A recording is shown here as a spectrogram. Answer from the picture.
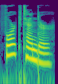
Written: fork-tender

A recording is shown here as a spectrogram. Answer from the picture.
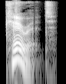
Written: carat

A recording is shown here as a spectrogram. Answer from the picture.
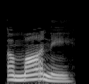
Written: amani

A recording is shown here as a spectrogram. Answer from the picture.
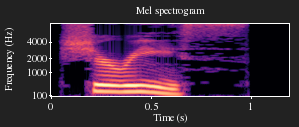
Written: cherese

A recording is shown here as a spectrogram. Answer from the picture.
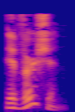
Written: eversion

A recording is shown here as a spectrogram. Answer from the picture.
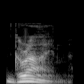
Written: grime

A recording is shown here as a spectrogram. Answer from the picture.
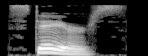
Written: stayers

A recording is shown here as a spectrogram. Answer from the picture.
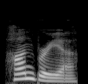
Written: honbria

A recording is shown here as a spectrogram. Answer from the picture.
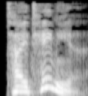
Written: Titania

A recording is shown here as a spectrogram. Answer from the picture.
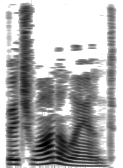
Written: bechuanaland

